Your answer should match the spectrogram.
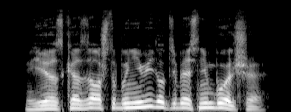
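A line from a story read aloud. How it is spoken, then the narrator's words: Startling furious roar. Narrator (Russian): Взревел Роман так, что даже я вздрогнула и напряглась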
